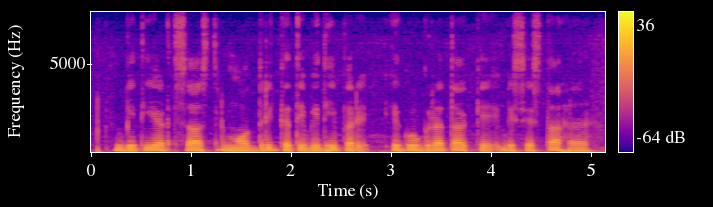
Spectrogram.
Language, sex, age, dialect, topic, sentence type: Magahi, male, 18-24, Southern, banking, statement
